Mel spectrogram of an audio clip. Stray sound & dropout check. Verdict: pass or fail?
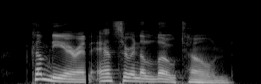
fail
